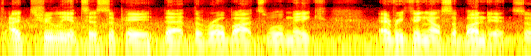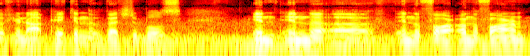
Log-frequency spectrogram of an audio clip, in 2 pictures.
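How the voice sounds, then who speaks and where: A tired man from Las Vegas, vlogging in a casual, rambling monologue with profanity and many restarts and repeated words. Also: lowish voice. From Las Vegas, USA. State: tired, low energy. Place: outdoors in a city. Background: street and traffic noise.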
